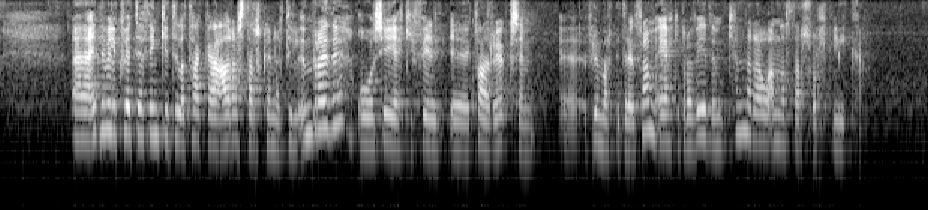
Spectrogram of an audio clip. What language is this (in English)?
Icelandic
